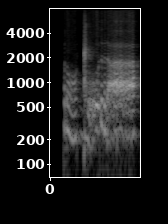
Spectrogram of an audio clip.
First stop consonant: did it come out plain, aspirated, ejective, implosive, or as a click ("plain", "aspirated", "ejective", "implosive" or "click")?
click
